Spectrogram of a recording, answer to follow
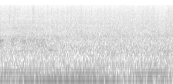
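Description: A steady low hum, unchanging throughout, over a faint hiss.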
